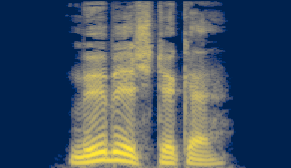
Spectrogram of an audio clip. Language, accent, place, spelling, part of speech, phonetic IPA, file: German, Germany, Berlin, Möbelstücke, noun, [ˈmøːbl̩ˌʃtʏkə], De-Möbelstücke.ogg
- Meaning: nominative/accusative/genitive plural of Möbelstück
